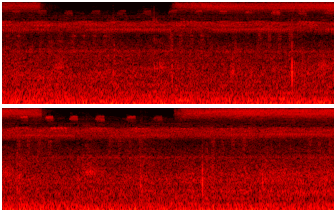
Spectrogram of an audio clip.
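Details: At night in a neighbourhood, a Nebraska conehead hidden in ground cover gives a high, steady buzz broken by brief pauses, over a low rumble of footsteps.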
